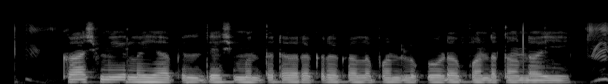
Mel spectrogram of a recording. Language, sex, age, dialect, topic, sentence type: Telugu, male, 18-24, Southern, agriculture, statement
